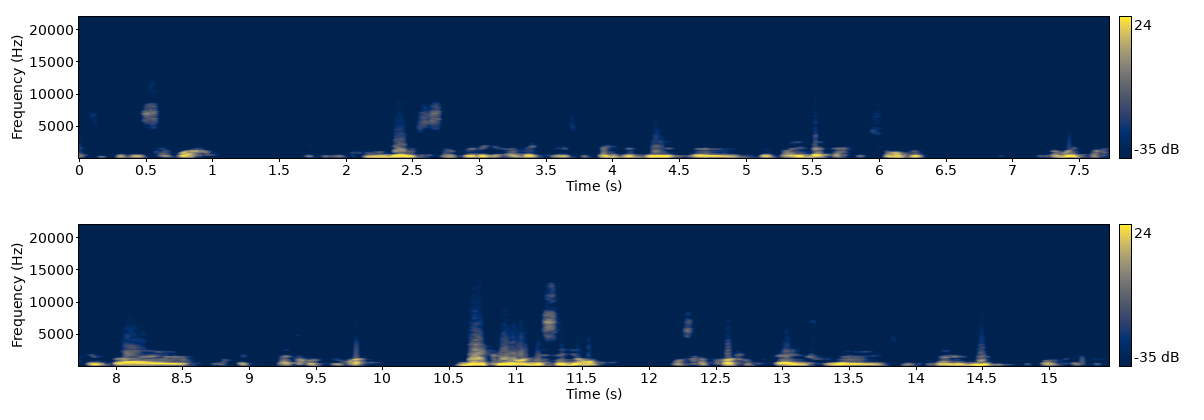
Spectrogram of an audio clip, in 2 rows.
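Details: Adult male performer who has stuttered since about age 5, worsening in adolescence around 16. Stuttering.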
